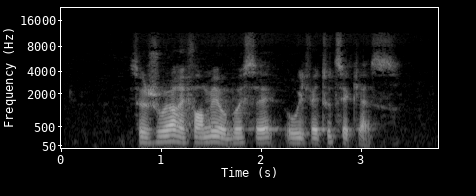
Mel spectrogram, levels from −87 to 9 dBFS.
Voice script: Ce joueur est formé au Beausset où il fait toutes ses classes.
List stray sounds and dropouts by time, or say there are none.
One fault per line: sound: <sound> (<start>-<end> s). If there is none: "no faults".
no faults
